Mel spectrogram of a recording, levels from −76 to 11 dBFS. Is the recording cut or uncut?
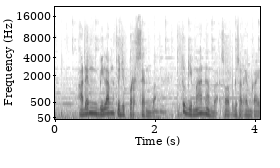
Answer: uncut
